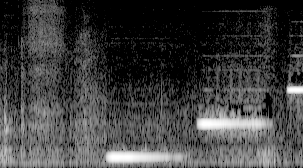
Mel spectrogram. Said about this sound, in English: Cochlear now uncoils, and we look at the basilar membrane, and now see what happens when we play individual tones.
